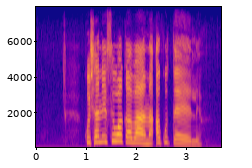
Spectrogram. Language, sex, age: Tsonga, female, 23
